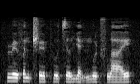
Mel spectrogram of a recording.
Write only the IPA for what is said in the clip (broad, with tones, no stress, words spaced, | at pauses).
ɻɻ̩˥˨fə˥˨nʈ͡ʂʰɻ̩˨˦ pʰu˨˦t͡sɹ̩˨˦n̪ɥɛ̰˨˩n mu˨˦ʈ͡ʂʰwa˨˦ɪ̯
